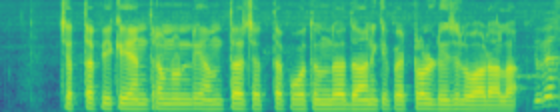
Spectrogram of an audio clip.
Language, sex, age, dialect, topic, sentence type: Telugu, male, 51-55, Southern, agriculture, question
